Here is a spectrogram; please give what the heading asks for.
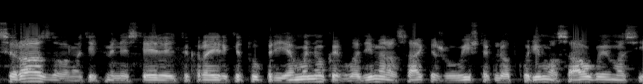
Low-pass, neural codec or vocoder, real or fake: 7.2 kHz; none; real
